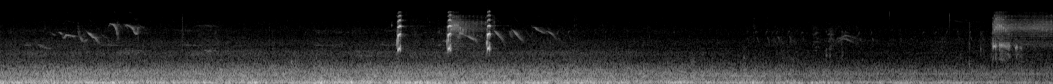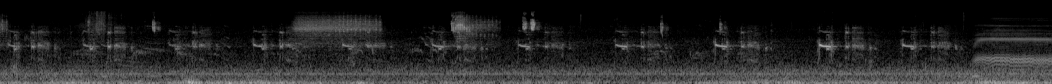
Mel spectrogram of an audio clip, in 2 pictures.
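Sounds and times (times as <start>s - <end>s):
faint hum: 0.0s - 21.0s
low outdoor rumble: 0.0s - 21.0s
bird chirping: 4.0s - 5.1s, 13.4s - 18.2s
harsh hissing bird calls: 4.5s - 5.0s, 9.9s - 12.4s, 13.1s - 21.0s.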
